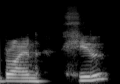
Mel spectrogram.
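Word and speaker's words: Bryan Gil: Obviously, Galini will talk a little bit about in a bit, and Brian Hill, I'm told to pronounce it as if I'm trying to spit on the microphone.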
